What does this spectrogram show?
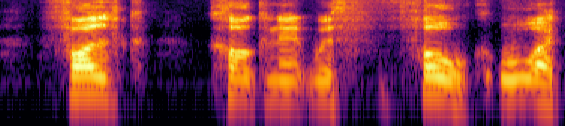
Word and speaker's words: Volk: I mean, okay, I'm pronouncing it as German, but the v in German, it's a f in English, folk, and but it's not,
